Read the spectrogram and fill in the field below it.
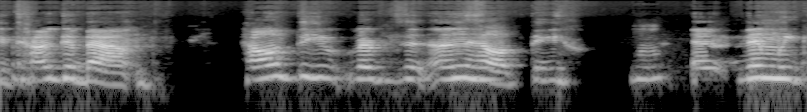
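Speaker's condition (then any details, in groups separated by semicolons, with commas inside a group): Cerebral palsy; from birth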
